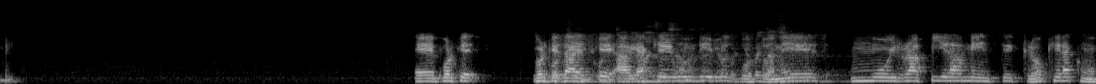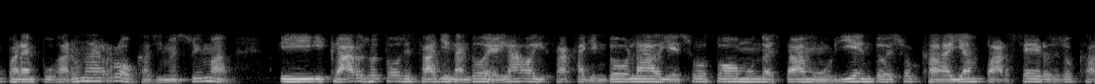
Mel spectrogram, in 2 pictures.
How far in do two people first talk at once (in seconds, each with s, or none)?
5.4 s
